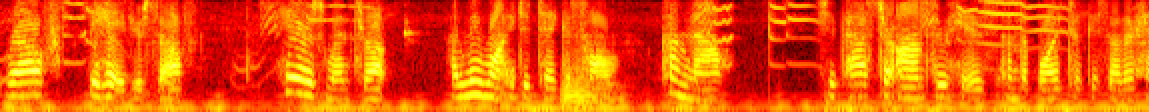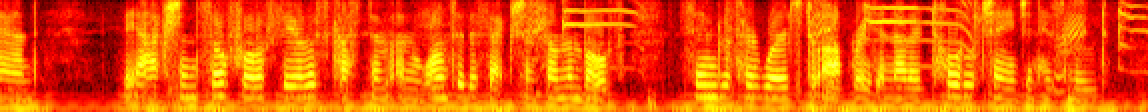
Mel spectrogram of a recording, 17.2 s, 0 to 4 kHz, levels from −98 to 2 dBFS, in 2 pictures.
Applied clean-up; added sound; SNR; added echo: none; Meow + Brass instrument; 11 dB; none.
